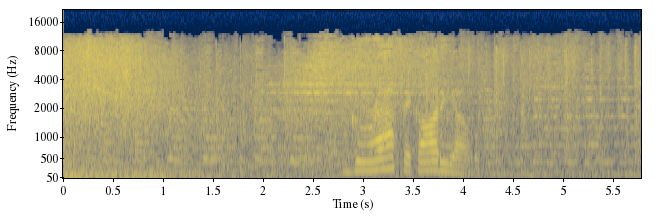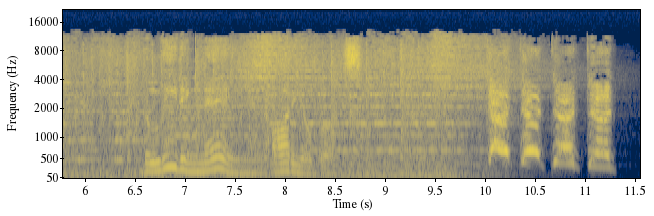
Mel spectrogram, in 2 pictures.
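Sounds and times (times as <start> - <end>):
missile warhead explosion in a brush thicket: 0.0 - 2.8
speech: 2.9 - 4.3, 6.6 - 8.9, 11.1 - 11.4.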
